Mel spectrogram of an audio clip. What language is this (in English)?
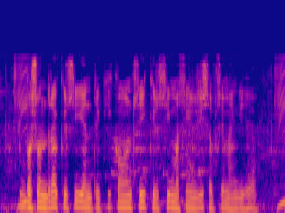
Hindi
